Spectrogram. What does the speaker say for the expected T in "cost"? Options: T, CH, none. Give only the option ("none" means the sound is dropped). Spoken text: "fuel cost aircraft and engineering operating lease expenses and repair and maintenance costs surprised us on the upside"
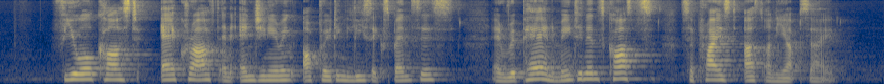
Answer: T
